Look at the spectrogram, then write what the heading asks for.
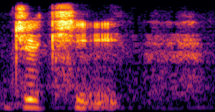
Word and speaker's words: Jacque: reason for the entirety of reading that series pronounced it Jackie and I I couldn't tell you why it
